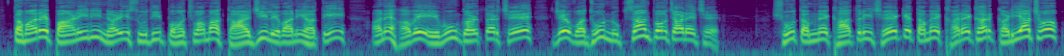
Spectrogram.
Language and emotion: Gujarati, angry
